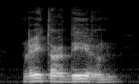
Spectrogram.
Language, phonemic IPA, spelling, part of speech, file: Dutch, /ˌretɑrˈderə(n)/, retarderen, verb, Nl-retarderen.ogg
- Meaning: to delay, to hold up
